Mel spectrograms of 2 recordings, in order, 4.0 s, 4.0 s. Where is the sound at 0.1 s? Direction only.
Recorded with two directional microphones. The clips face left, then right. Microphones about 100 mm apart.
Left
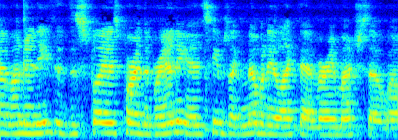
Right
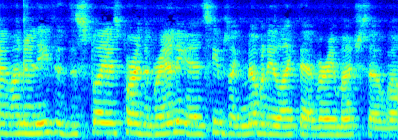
10° left (ahead or behind).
